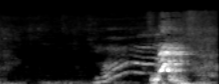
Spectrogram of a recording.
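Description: A dog calls out: after a second of near silence, a few short rising yelps build into one loud bark near the end.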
